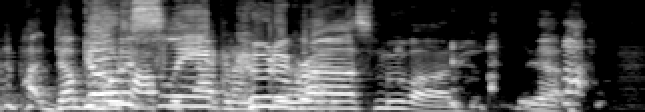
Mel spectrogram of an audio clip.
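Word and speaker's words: coup de grâce: Go to sleep, coup de grace, move on. Yeah. It's pronounced. It is said "Coupe de Gracie."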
